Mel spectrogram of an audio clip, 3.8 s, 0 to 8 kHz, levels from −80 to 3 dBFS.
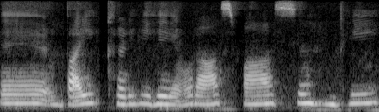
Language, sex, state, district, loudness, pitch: Hindi, female, Chhattisgarh, Balrampur, -19 LUFS, 210 Hz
